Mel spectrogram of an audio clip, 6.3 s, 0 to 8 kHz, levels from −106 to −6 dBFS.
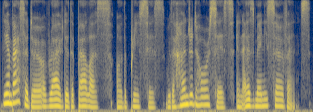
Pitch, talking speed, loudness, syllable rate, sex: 170 Hz, 165 wpm, -18 LUFS, 4.8 syllables/s, female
